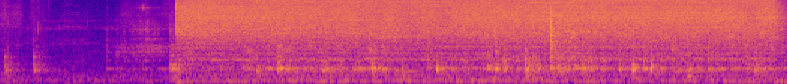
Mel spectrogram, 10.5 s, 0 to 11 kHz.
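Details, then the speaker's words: Rare 70-year-old Australian railway section car that sat for years, air being blown through its fuel passage after cleaning: a smooth, steady hiss with no spitting or crackling. Clear fuel passage. "sounds pretty good most times if you do that you can hear you'll either hear it spitting here where it's spitting it out through here or you'll hear it crackling on the other end there"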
